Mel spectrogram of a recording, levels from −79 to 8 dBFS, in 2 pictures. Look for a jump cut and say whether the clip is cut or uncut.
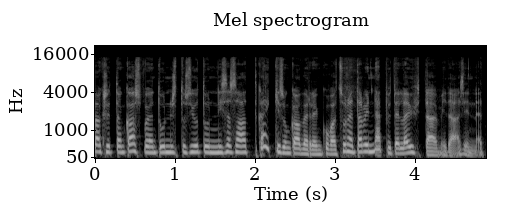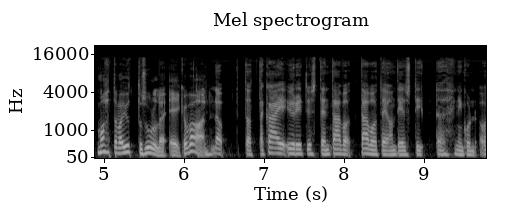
uncut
